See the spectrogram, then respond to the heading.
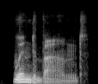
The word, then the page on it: windbound: British English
